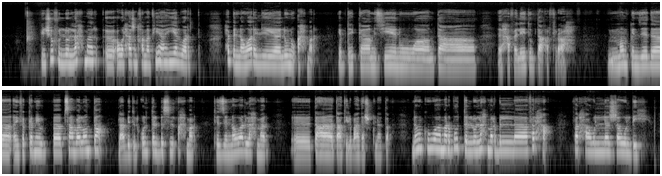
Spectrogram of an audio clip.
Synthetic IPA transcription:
kinʃuːfɪlːuːnlʔaħmɑɾˤʔawːalħaːʒːanxæmːɪmfiːhæhɪjːælwɑɾˤd̪ | nħɪbːɪnːawːɑːɾˤɪlːiluːnuʔaħmɑ̰ɾˤ | jɪb̚d̪ahekːæmɪzjɛːnumt̪aːʕ | ħafælɛːt̪umt̪a̰ːʕʔa̰fɾˤɑ̰ːħ | mʊmkɪnzeːd̪ajfækːɪɾnibsæ̃vɑlont̪ɑ̃ː | ɪlʕabiːd̪ɪlkʊlːt̪ɪlbɪsɪlʔaħmɑɾˤ | t̪hɪzːɪnːawːɑɾˤlʔaħmɑɾˤ | t̪aʕt̪ɑʕt̪ˤilɪbaʕd̪hæʃʊ̥kʊlhæt̪a | d̪õːŋkhʊwːæmɑɾˤbuːt̪ˤɪlːuːnlʔaħmɑɾˤbɪlfɑɾˤħa | fɑɾˤħawalːæʒæwːɪlbiːh

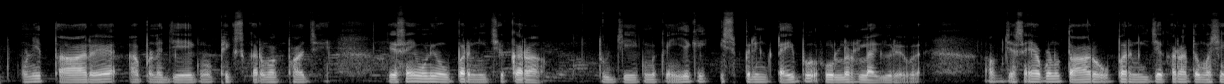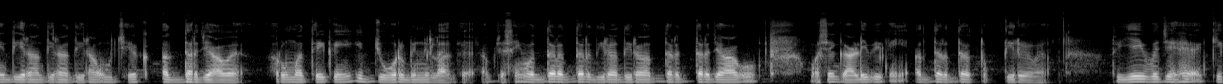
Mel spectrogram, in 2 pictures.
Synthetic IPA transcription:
ʊniːt̪aːɾɛːəpɳeːd͡ʒeːkmẽːpʰɪkskəɾʋək̚pʰaːt͡ʃeːd͡ʒɛːsẽːĩʊnĩʊpəɾniːt͡ʃeːkəɾãːt̪oːd͡ʒeːkmẽkə̰ḭeːkispɾɪ̃ŋɡʈaːɪpɾoːləɾlaɡuːɾḛːʋɛ̰ːə̰bd͡ʒɛːsḛ̃ːĩəpɳũːt̪aːɾʊ̰pːəɾniːt͡ʃeːkəɾãːt̪oːʋəʃẽːd̪iːɾãːd̪iːɾãːd̪iːɾãːoːd͡ʒeːkəd̪ːəɾd͡ʒaːʋeː | ɔɾoːmat̪ɾikɐɦĩekid͡ʒoːɾbʱinɪlaːɡɛ̰ɐb̚d͡ʒɛːseḭ̃oəd̪əɾəd̪ːəɾd̪iɾãd̪iɾãəd̪ːəɾd̪ːəɾd͡ʒaːɦo̰ːʋɐ̰sẽɡaːɽibʱikɐ̰ɦḭ̃ʔəd̪ːəɾəd̪əɾt̪ʊk̚t̪iɾɛːʋḛ̃ː | t̪ojeɦiʋəd͡ʒəɦɛ̰ki

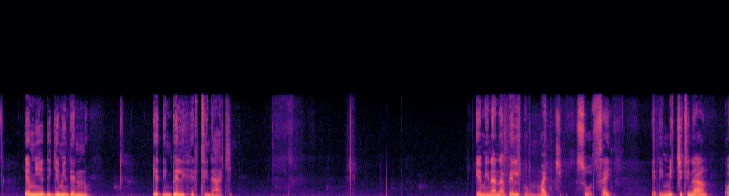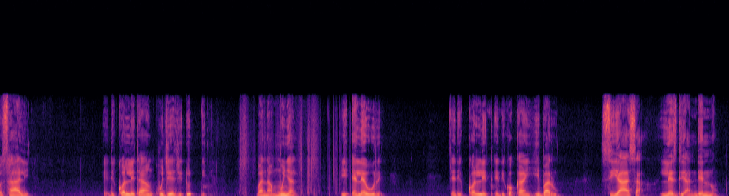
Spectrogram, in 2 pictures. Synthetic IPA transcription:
ʔɛmijiɗiɡimindɛnːɔ | ʔeɗimbelihetʰːindaːkʰi̥ | ʔɛminanabelɗumːad͡ʒːi | sɔsaj | ʔḛɗimit͡ʃːitinan | kɔsaːli | ʔḛɗikolːitankʰud͡ʒeːd͡ʒiɗuɗːi | banamuɲal | ɗiʔɛlɛwɾɛ | ʔeɗikolːeɗikɔkːanhibaɾu | sijaːsa̰ | les̬diʔandɛnːɔ

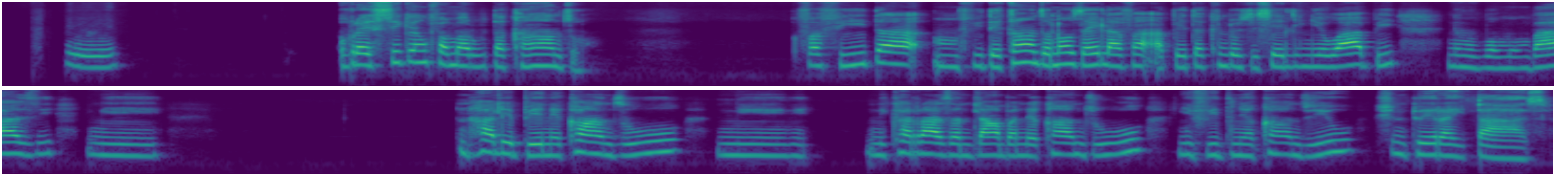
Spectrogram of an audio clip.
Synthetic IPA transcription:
e | uɾajsik̬ʲanifamaɾut̪akʰand͡zu | favit̪amivit̪akand͡zanowzajlafaʔa̰pet̪akinloziseliŋewabi | nimumbamumbazi | ni | niɦalebenakand͡zu | ni | nikaɾazanilambanakand͡zu | nivid̪inakand͡ziusinit̪weɾaɦit̪aaz̥i̥

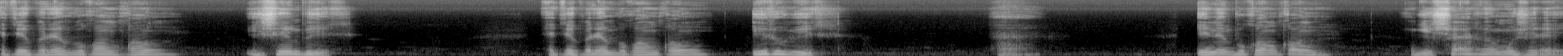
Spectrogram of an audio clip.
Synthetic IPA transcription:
et̬epeɾebukoŋkoŋ | isembiɾ | etep̬eɾembukoŋkoŋ | iɾuβiɾ | a | inembukoŋkoŋ | ɡisoeɾpemus̬iɾḛ

